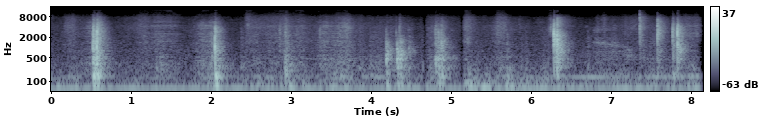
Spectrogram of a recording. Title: joint cracking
